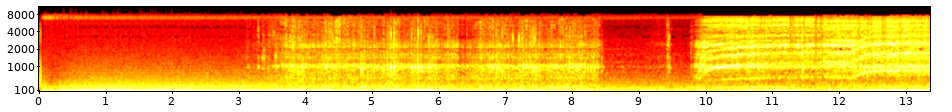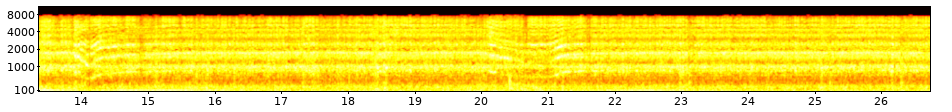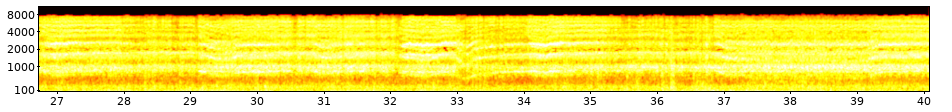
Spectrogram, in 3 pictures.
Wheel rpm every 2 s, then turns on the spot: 0, 0, 30, 30, 20, 130, 200, 210, 230, 230, 200, 230, 240, 230, 230, 220, 210, 230, 220, 200.
4-10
